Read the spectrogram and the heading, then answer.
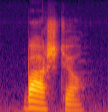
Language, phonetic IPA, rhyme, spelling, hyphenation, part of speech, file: Hungarian, [ˈbaːʃcɒ], -cɒ, bástya, bás‧tya, noun, Hu-bástya.ogg
- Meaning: 1. bastion, rampart 2. bulwark, stronghold 3. rook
